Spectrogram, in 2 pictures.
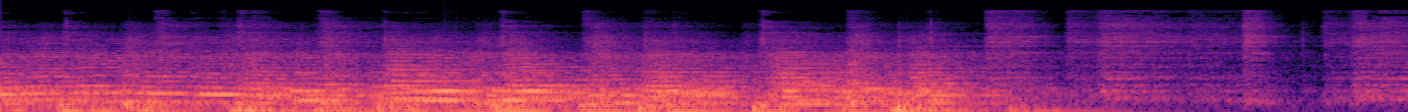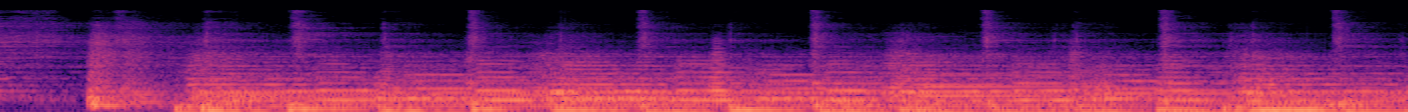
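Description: Jazz big band playing, with the trombone and trumpet sections over bass and drums. The band drops away about three and a half seconds in to a short quiet pause, then comes back in together sharply just before the six-second mark.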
